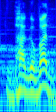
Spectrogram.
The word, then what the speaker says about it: भगवद: पर श्रीमद् भगवत गीता इसमें भगवत पद में ग का से संयुक्त अ स्वर का हम लोप कर देते हैं और कहा बैठते हैं भगवत जबकि शुद्ध उच्चारण भगवद ही है यह तो थी स्वर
